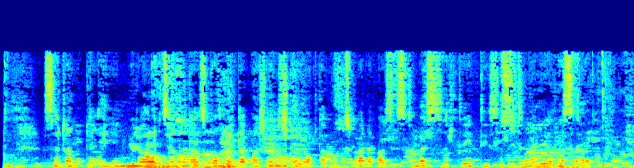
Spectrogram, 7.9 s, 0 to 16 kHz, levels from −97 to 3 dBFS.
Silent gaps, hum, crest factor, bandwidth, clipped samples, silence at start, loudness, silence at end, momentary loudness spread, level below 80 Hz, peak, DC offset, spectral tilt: none; none; 20 dB; 11.5 kHz; under 0.1%; 0.05 s; -25 LUFS; 0 s; 12 LU; -54 dBFS; -6 dBFS; under 0.1%; -5.5 dB/octave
